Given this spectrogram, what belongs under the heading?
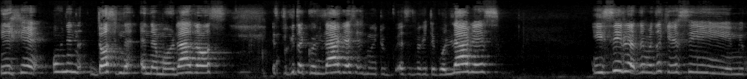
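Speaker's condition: Down syndrome; present from birth, heart surgery

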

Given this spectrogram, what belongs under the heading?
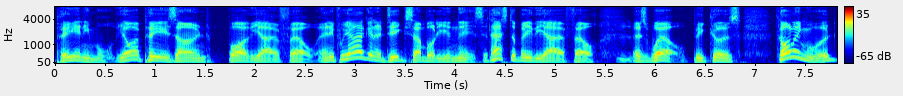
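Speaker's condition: No condition

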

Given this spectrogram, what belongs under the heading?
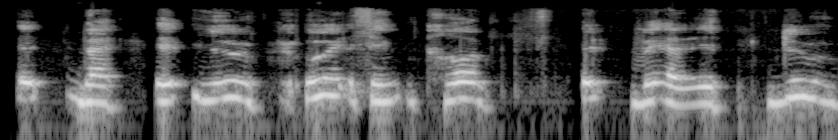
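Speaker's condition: Cerebral palsy; intellect unaffected

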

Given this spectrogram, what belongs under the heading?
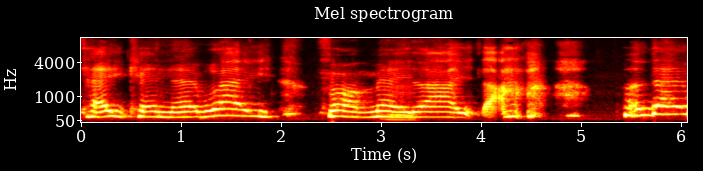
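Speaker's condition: Ataxic cerebral palsy; present from birth

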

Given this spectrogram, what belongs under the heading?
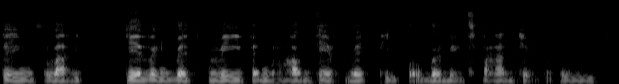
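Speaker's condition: Speech impediment

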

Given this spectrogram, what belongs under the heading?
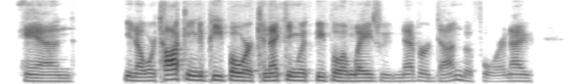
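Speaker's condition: No condition

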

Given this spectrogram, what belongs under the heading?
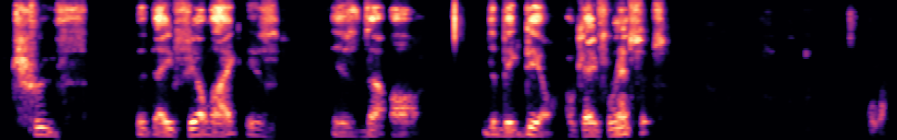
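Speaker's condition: Vocal cord surgery; including laser treatment

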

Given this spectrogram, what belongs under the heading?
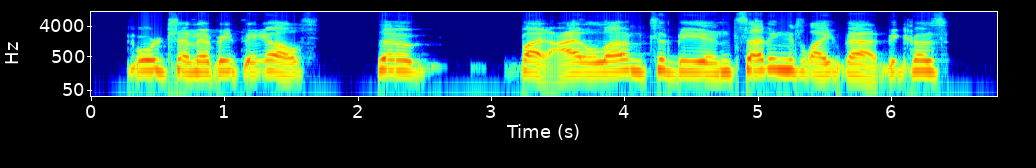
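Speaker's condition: Cerebral palsy

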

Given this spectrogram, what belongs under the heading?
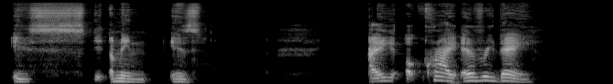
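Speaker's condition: Stutter; stutters during conversation; repeated words, blocks

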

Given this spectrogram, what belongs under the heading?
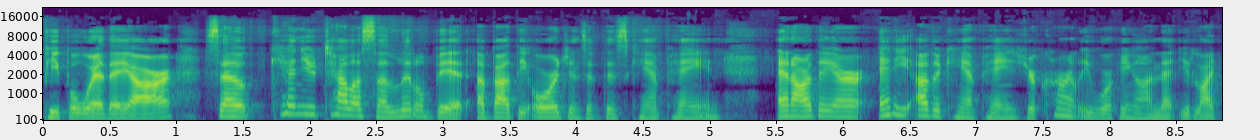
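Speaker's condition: No condition

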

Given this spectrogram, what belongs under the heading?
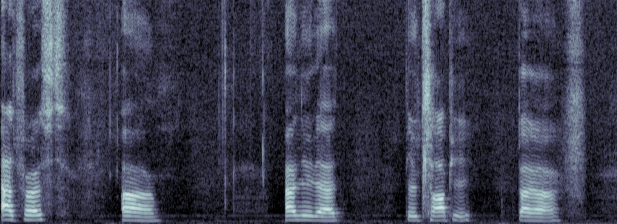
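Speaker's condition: Down syndrome; poor balance

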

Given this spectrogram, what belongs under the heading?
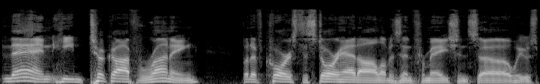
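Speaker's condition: No condition

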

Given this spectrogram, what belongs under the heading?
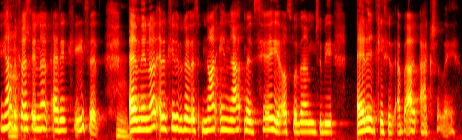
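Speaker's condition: Down syndrome; told of it by mother at about age twenty-one

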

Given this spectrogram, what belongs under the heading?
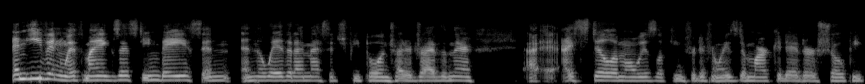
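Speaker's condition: No condition

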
